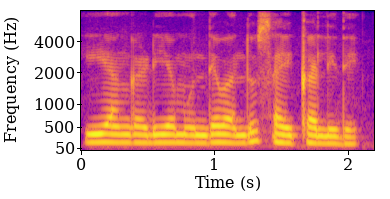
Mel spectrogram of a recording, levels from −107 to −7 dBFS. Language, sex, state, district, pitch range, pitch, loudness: Kannada, female, Karnataka, Bidar, 165-175 Hz, 170 Hz, -15 LUFS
